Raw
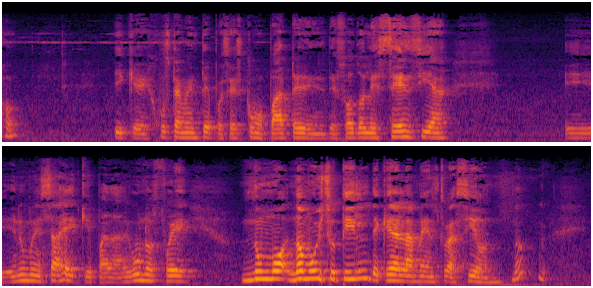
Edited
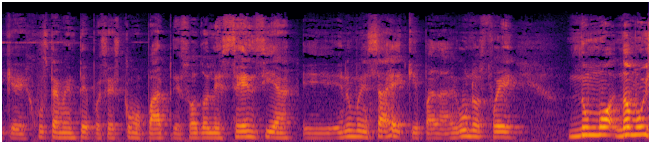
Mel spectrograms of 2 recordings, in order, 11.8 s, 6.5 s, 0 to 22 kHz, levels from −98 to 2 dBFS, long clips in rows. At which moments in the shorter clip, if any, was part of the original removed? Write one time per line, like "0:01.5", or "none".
0:01.7
0:03.0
